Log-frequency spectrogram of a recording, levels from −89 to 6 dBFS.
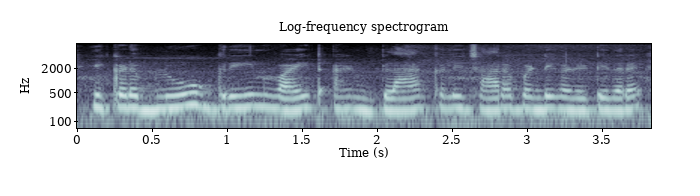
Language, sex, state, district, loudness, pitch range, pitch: Kannada, female, Karnataka, Bangalore, -15 LUFS, 190-210 Hz, 200 Hz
